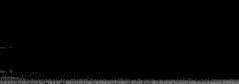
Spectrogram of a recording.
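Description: Filbert paintbrush stroking acrylic paint onto canvas paper: faint short scratchy strokes over a low steady hum.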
